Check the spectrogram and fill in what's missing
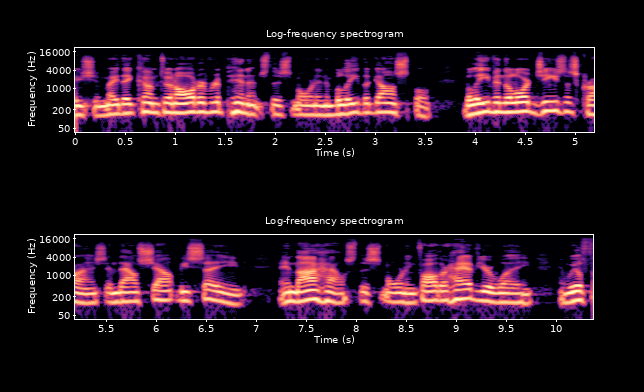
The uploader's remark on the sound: A sermon preached Sunday Morning, on August 20, 2023.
